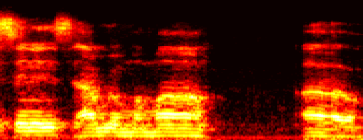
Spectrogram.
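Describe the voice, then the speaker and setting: This is a man speaking. His pace is fairly slow. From Atlanta, Georgia. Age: 40s. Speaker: formerly incarcerated man. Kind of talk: interview answer.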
